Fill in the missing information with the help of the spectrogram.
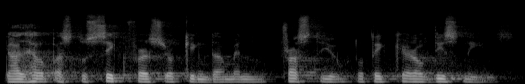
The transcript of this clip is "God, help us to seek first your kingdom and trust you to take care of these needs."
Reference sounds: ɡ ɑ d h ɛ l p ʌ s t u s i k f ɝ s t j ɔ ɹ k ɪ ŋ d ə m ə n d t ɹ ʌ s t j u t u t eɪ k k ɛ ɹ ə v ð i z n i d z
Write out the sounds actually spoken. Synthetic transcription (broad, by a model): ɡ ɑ d h ɛ l p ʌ s t u s i k f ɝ s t j ɔ ɹ k ɪ ŋ d ə m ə n t ɹ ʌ s t j u t u t eɪ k k ɛ ɹ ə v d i s n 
